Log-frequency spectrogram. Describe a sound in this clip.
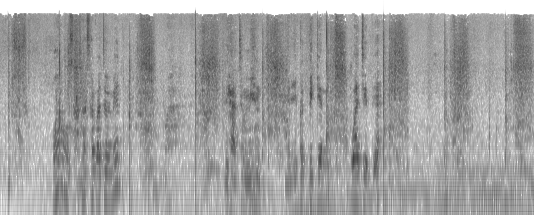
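A wooden paddle scrapes and stirs a thick, gritty mixture in a metal pan.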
